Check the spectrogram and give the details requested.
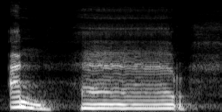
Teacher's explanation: idhar itu namanya artinya jelas, tidak boleh dengung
